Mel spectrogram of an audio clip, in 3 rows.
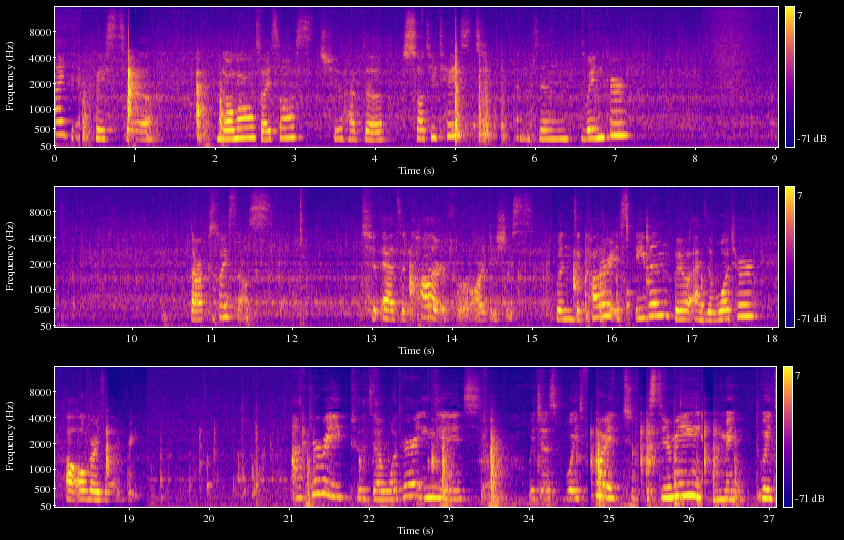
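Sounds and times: ribs sizzling in a pot: 0:00.0 - 0:23.1
spatula scraping and tapping: 0:18.7 - 0:22.0.

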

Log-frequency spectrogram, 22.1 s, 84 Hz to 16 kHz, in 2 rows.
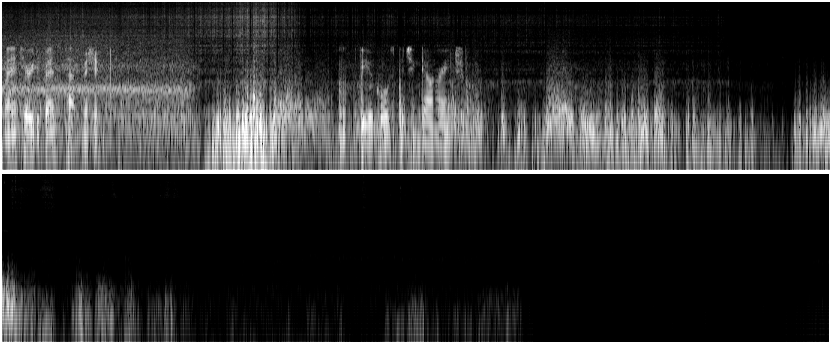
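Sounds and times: rocket engines roaring: 0:00.0 - 0:11.1.

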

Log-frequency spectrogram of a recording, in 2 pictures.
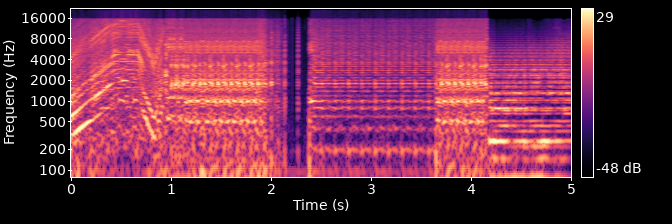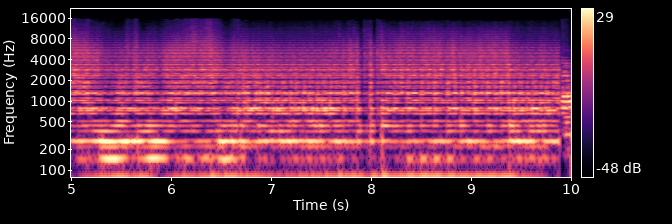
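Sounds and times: distorted electronic sound effects: 0:00.0 - 0:04.2.

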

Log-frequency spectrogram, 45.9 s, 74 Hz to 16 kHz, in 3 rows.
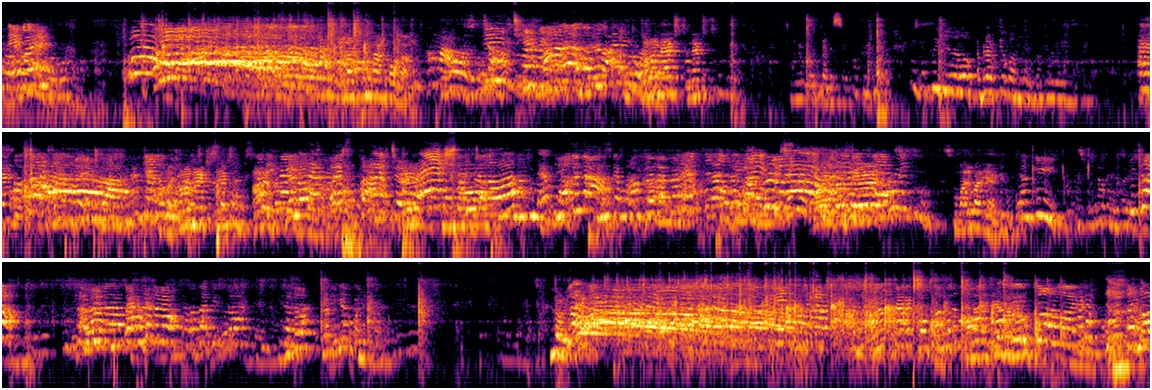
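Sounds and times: children shouting: 0:01.6 - 0:05.0, 0:05.7 - 0:08.7, 0:15.2 - 0:17.8, 0:18.7 - 0:27.8, 0:30.4 - 0:33.9, 0:38.0 - 0:45.9
sharp claps or slaps: 0:34.8 - 0:36.5.

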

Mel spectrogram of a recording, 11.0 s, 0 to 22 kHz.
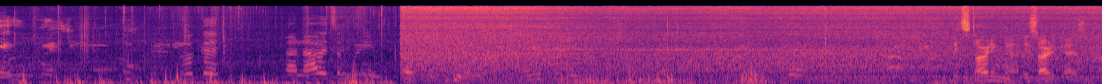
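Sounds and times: car engine idling: 0:04.0 - 0:11.0.

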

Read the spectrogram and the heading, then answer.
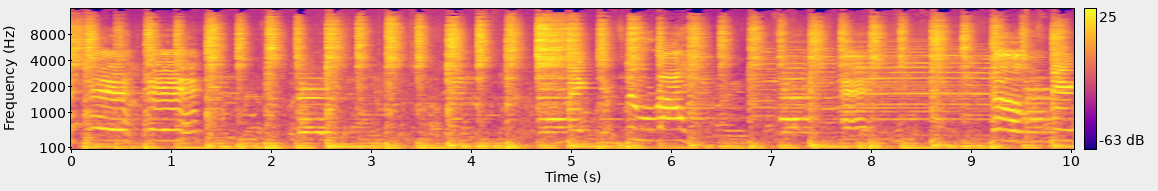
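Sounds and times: bass: 0:00.0 - 0:10.0
song with singing voice: 0:00.0 - 0:10.0
steady beat: 0:00.0 - 0:10.0.

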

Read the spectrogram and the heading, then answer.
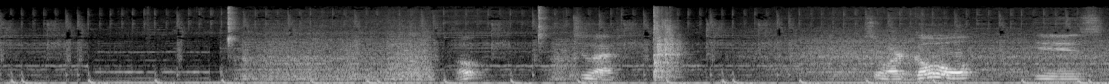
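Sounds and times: butane torch hissing: 0:00.0 - 0:11.0
hip-hop music with deep bass: 0:00.0 - 0:11.0
sharp click: 0:02.2 - 0:02.4.

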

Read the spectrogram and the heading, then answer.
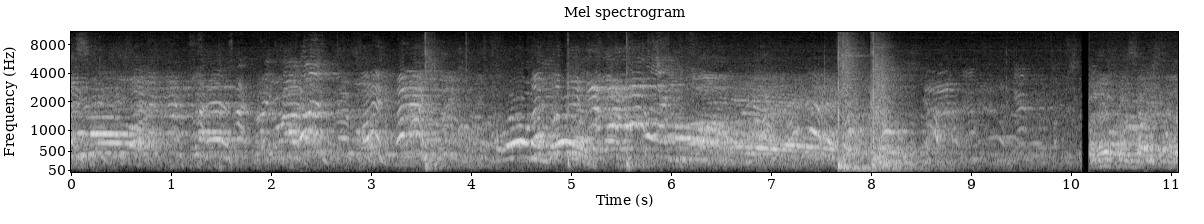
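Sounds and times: players and spectators calling out: 0:00.0 - 0:11.0.

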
